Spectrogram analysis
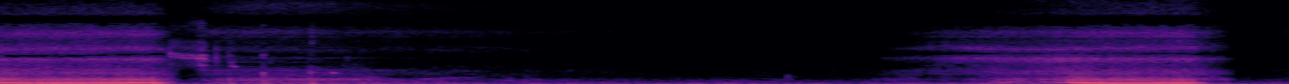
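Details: Old female Boxer dog, feeling a little down, snoring while asleep: deep, vibrating snores with quieter breathing between them.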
